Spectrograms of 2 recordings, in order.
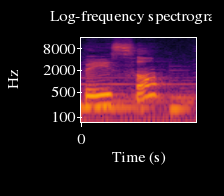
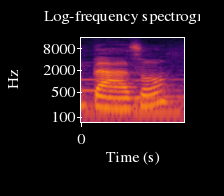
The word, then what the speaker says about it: basil: All right, we're gonna start with two kinds of basil, maybe basil. Depends on what part of the world you're in, how you pronounce it.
